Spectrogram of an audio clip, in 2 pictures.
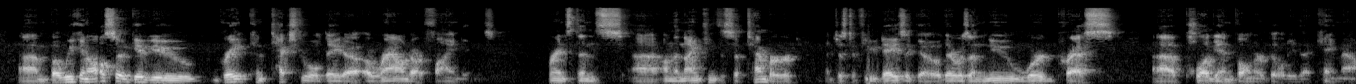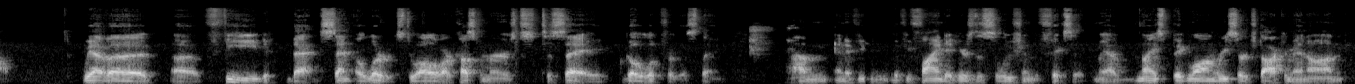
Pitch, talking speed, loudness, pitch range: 85 Hz, 175 wpm, -18 LUFS, 75-90 Hz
